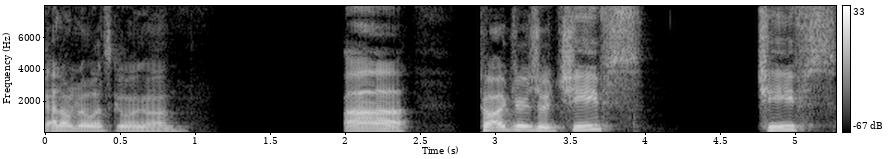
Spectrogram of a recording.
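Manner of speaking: strained voice, struggling to get words out. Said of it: "I can't even talk".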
